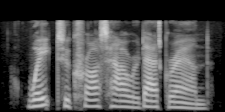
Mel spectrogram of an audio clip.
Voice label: Information message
